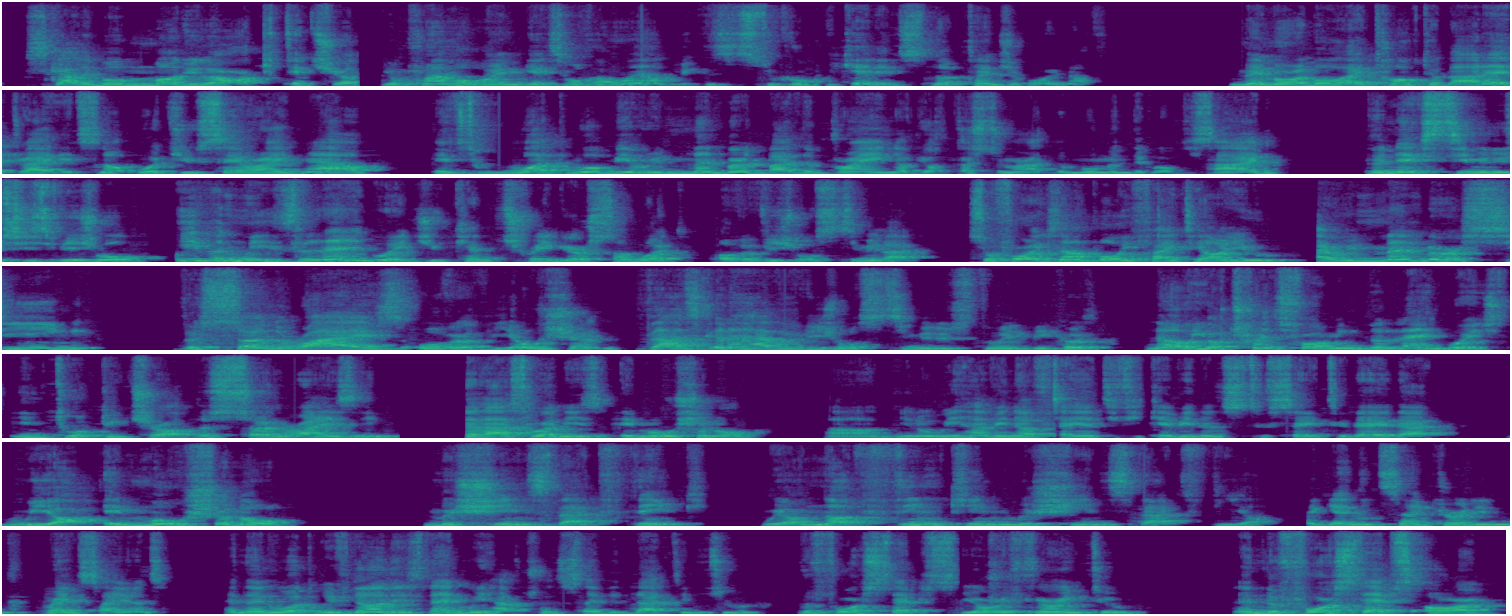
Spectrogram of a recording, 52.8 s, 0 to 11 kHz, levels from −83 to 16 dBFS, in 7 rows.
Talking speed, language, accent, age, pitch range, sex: 180 wpm, English, French, 50-69, 125-155 Hz, male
